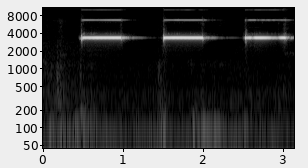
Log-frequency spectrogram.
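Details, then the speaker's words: Newly installed mains-powered smoke alarm, green light on, pressed to test: three loud piercing high beeps about once a second, each half a second long, in a quiet room; the alarm works, interconnection with the downstairs unit uncertain. "I'm going to press the test. So this seems to be working."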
